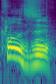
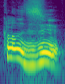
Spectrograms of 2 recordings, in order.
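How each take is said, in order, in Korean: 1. 동사처럼 들리게 발음돼요. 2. 동사처럼 들리게 발음돼요.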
